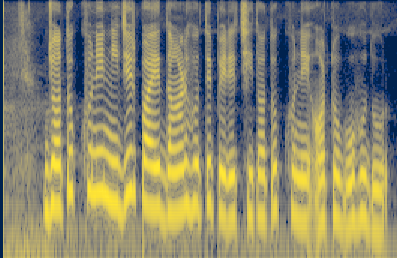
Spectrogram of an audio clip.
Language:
Bangla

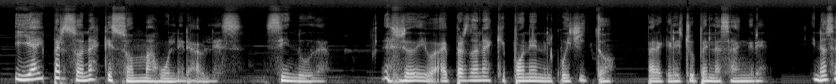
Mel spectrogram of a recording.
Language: Spanish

